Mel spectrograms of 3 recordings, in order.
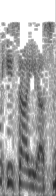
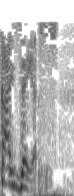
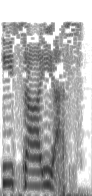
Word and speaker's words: Isaias: Now, it looks like Isaias because in America, the AI is one sound, but this, the name wasn't chosen to be American. This was a Hispanic, Portuguese name.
